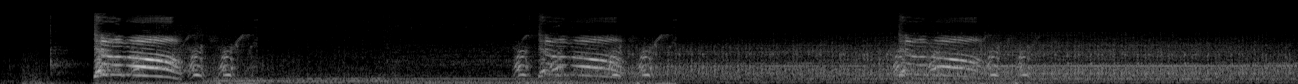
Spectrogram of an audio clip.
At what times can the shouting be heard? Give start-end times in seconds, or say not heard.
0.9-1.9, 5.3-6.2, 8.9-9.8.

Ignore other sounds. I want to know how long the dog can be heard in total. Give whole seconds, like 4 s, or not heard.
5 s.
